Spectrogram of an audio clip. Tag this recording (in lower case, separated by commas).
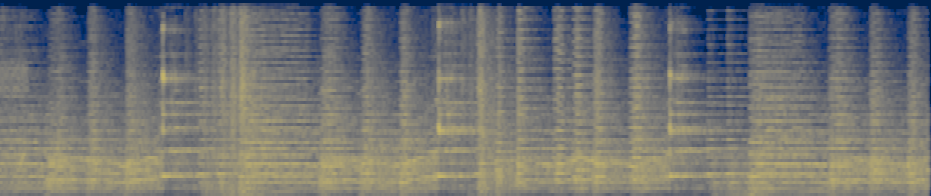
music, orchestra, classical music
